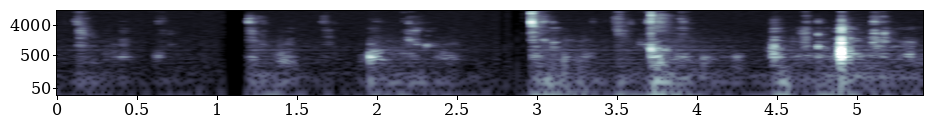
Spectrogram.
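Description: A person chewing and biting into raw cucumber, with irregular crisp crunches and wet mouth sounds; the loudest crunches come about three seconds in and near the end.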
